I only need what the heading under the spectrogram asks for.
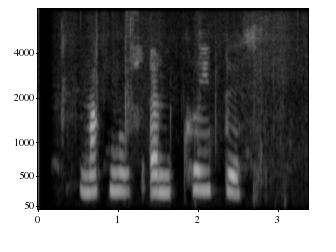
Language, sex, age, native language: Icelandic, male, 8, Icelandic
